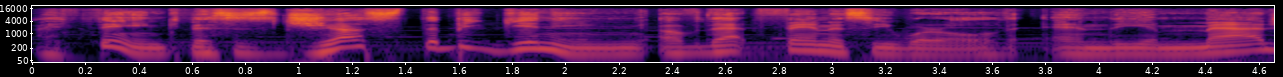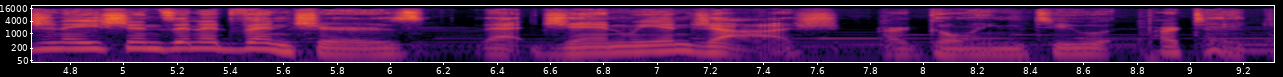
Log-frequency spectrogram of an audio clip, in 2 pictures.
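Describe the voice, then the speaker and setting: A kids show host telling stories and addressing young listeners in a playful, exclamatory, animated way. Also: medium pitch, measured pace, few pauses, soft background music. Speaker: kids' show host and storyteller. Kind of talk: animated children's storytelling and kids show hosting.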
